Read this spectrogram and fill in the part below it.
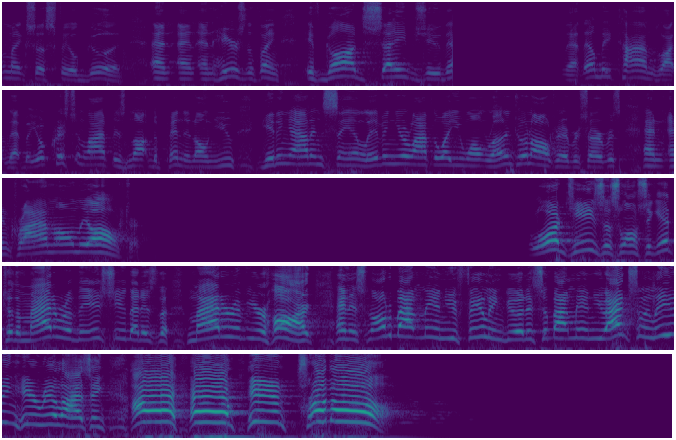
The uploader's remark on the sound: A message series preached at Crossroads Baptist Church on Sunday morning.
